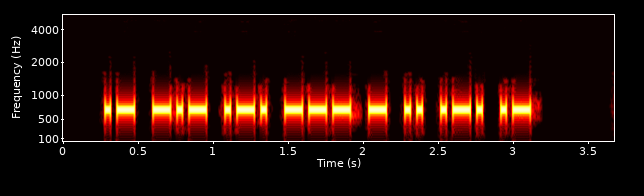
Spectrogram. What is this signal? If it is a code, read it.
Morse code, heard as a keyed tone, about 30 wpm, 700 Hz. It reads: AKROTIRA
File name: UK MASTER QSOs TRAINING / 30WPM / UK MASTER QSOs 0024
